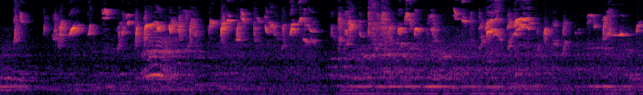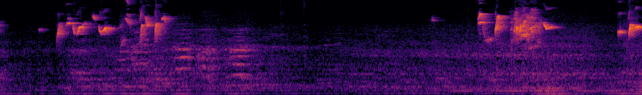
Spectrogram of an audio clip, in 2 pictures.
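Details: European goldfinch fledgling song played to encourage silent birds to sing: bursts of fast, high twittering and tinkling notes separated by short pauses, with a quiet gap before a final burst of chirps.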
